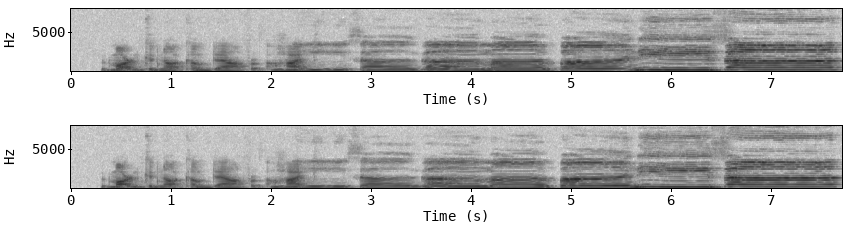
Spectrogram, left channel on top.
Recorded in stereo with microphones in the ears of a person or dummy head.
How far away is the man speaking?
About 1.2 m.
